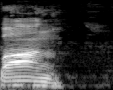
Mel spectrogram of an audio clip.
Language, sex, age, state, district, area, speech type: Santali, male, 60+, West Bengal, Birbhum, rural, read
